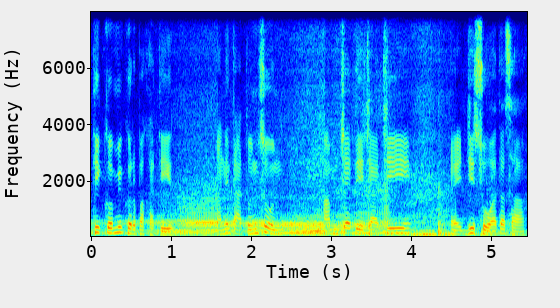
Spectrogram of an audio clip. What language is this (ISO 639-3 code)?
kok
